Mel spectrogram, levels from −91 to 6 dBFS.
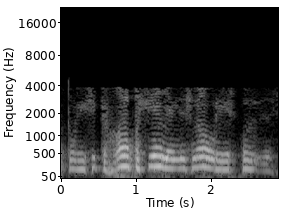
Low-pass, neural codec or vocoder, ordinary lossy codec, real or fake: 19.8 kHz; codec, 44.1 kHz, 2.6 kbps, DAC; AAC, 16 kbps; fake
